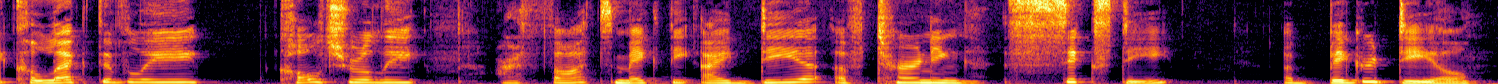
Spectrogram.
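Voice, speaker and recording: A woman's voice: medium pitch, a little mellow. A woman in her sixties hosting a solo podcast as a vegan life coach, talking in a thoughtful, musing way. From New England. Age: 60s. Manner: thoughtful, musing, self-questioning. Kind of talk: solo reflective podcast monologue.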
